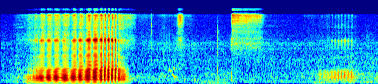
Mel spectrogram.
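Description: One long, loud, buzzing snore, then a softer one, with faint snorts between; ordinary snoring in a sleeping animal.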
